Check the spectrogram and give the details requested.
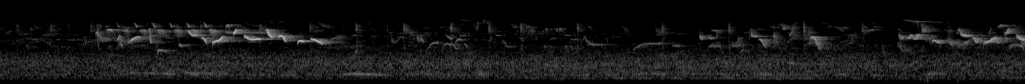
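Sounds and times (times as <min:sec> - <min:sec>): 
Eurasian blackcap singing a brisk jumbled warble: 0:00.0 - 0:10.2.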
